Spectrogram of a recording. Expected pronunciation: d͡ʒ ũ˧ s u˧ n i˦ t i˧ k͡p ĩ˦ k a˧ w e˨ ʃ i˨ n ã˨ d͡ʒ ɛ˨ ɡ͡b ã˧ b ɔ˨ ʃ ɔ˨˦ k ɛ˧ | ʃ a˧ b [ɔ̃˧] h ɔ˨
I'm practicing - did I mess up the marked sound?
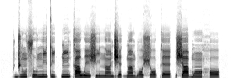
no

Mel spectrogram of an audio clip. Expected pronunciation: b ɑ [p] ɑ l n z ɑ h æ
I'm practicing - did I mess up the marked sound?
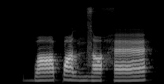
no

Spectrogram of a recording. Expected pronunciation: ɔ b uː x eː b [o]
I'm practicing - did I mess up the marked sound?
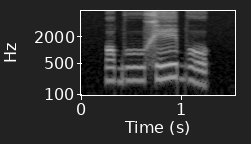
no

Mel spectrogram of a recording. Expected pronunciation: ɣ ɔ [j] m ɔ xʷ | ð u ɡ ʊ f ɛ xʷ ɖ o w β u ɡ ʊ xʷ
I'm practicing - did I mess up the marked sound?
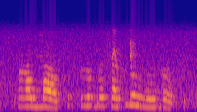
yes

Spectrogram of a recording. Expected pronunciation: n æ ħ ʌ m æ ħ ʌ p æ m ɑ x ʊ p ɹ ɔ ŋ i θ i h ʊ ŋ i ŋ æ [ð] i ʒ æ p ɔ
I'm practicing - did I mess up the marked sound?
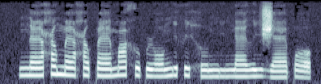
no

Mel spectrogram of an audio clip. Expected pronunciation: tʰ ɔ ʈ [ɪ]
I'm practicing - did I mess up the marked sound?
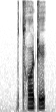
no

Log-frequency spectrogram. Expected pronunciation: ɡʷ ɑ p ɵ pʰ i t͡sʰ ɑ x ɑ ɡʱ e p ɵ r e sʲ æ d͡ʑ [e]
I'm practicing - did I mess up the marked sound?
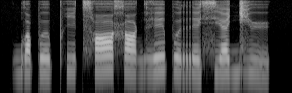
yes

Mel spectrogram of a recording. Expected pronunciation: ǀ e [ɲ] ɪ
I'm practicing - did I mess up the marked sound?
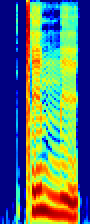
yes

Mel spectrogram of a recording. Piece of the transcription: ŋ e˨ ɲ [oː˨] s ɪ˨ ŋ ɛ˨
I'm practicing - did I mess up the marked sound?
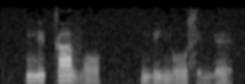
yes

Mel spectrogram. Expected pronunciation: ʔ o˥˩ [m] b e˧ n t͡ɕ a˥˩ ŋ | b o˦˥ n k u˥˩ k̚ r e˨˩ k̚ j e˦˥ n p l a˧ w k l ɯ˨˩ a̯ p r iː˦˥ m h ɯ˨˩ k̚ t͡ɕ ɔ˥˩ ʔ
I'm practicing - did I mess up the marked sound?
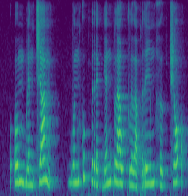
no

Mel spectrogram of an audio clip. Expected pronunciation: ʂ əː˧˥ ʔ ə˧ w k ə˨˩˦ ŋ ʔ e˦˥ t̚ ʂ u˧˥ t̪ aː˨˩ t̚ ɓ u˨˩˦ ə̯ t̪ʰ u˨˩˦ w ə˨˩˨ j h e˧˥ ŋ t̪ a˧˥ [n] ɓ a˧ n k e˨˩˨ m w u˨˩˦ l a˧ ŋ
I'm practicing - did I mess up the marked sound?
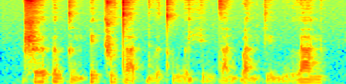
no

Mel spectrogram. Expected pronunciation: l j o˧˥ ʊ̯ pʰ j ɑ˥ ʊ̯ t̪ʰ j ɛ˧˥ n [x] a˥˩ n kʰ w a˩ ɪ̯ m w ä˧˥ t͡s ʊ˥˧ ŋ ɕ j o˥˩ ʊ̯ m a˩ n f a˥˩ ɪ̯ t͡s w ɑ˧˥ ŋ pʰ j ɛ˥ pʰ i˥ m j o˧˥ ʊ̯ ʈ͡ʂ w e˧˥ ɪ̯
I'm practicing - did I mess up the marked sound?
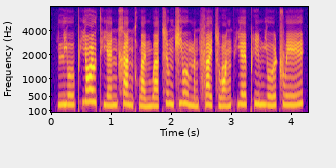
no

